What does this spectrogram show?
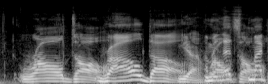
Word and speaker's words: Roald Dahl: by R.L Stein okay how do you say this person's name Roald Dahl Rawl doll yeah I mean that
